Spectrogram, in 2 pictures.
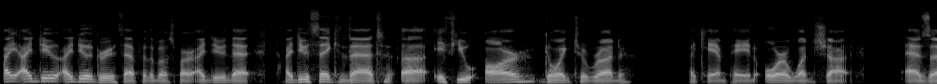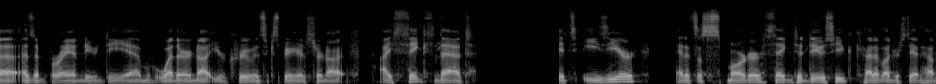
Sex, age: male, 20-39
